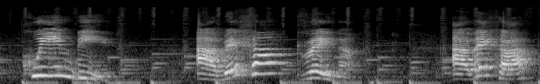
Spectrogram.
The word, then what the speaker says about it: reina: Abeja reina. Abeja reina. You need to roll that R. If you want to say the queen bee, it would be la abeja reina.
